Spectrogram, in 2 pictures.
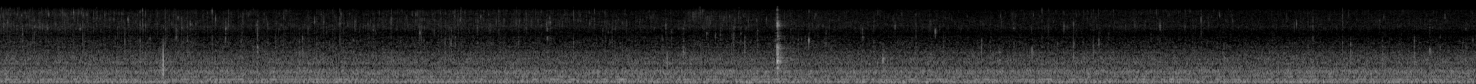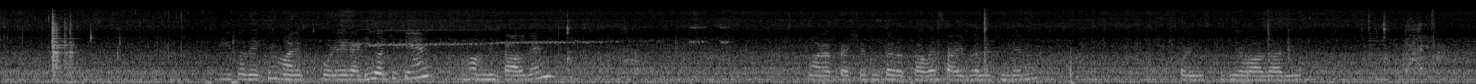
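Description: Oil sizzles and bubbles steadily as food deep-fries.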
